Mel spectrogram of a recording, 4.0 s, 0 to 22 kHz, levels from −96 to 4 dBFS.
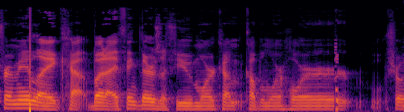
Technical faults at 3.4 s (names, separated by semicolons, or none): damaged data in a compressed stream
